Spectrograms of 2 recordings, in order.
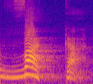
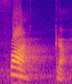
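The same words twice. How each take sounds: First: "vaca" with a held, voiced V at the start; over-articulate the V in "vaca", slowly; "vaca" said slowly and distinctly; clear V sound. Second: "faca" with a distinct, voiceless F at the start; over-articulate the F in "faca", slowly; "faca" said slowly and distinctly; clear F sound. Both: Shown as a demonstration. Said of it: "tem que falar com clareza".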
